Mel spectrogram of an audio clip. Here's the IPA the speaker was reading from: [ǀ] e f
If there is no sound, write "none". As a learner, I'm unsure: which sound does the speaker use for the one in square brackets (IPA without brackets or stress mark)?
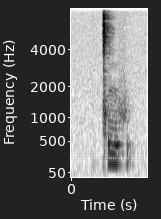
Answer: ǀ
